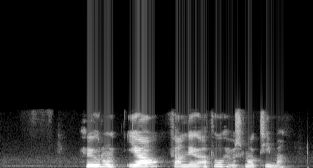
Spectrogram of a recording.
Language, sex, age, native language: Icelandic, female, 60-69, Icelandic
